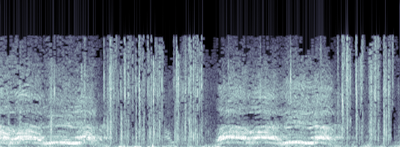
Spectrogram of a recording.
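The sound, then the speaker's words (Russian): A large crowd of fans of the football club Alania chants loudly in unison outside the republic's arbitration court in central Vladikavkaz. A rhythmic sung phrase repeats twice with punchy accents and massed voices throughout. “Так поддерживали свою команду фанаты футбольного клуба «Алания».”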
